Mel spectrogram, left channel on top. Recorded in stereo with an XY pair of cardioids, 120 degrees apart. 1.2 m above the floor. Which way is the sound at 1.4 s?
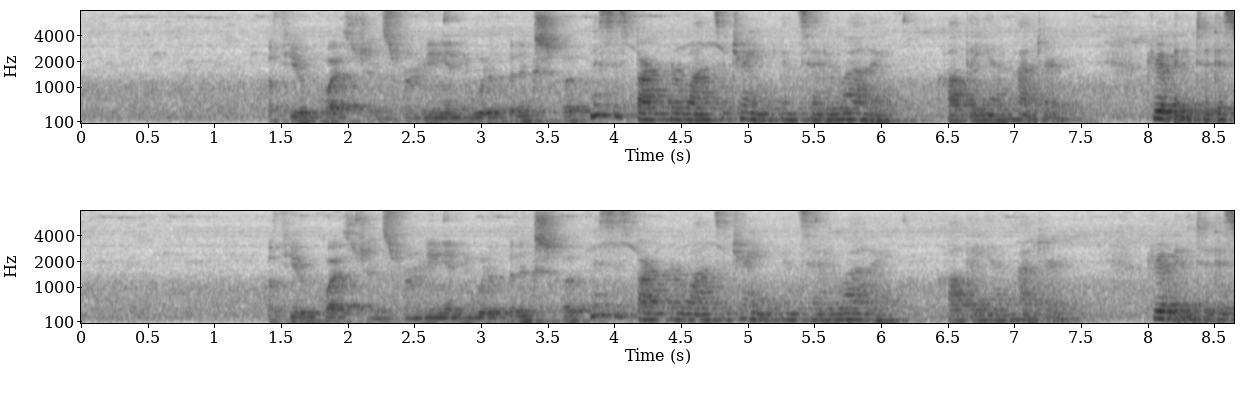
10° right.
